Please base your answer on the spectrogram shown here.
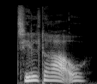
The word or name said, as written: tildrage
